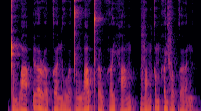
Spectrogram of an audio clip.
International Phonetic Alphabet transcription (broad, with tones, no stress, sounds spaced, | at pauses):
ʈ ə˨˩˨ m w aː˨˩ p̚ ɗ ɨ˧ ə̯ ɹ ə˨˩˨ w k əː˧ n ɣ u˨˩ ə̯ t̪ ə˧ ŋ w a˧˥ w t̪ʰ ə˨˩ w h əː˧ j h a˧˥ m | v a˨˩˦ m k ə˧ m h ə˧ j v ə˨˩ w k əː˨˩ n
